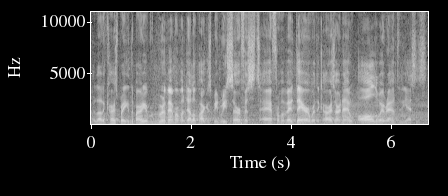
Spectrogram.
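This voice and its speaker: A man's voice: lowish voice, fairly even intonation, fast talker. A man giving live motorsport commentary, tracking race positions with hesitant, self-correcting asides. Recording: loud car engine and trackside noise. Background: racing cars and outdoor track noise.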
